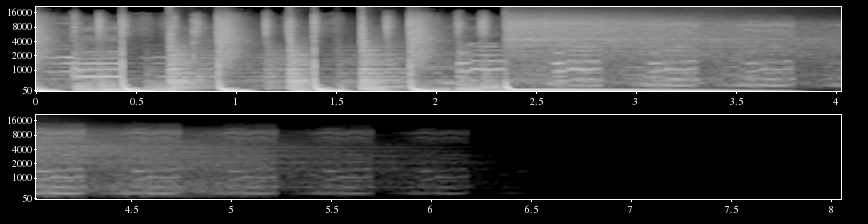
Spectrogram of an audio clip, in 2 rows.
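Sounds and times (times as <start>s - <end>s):
club house electronic techno music: 0.0s - 5.2s.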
